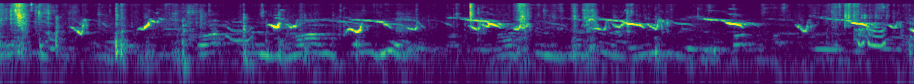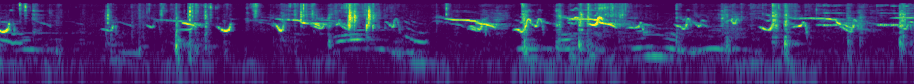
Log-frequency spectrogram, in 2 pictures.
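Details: Grey francolin chicks, kept birds, in the morning while feeding, uttering crisp high falling chirps in uneven bursts, separated by short quiet gaps, plus a few soft low clucks.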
